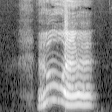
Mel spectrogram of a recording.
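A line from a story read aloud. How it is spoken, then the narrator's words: Called out. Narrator (German): rief Onkel Alfred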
